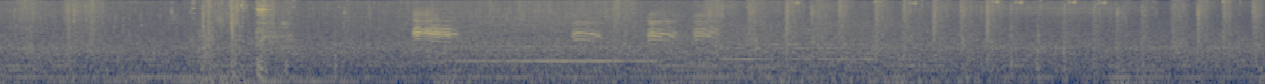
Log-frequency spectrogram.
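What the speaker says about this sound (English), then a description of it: "Crows don't just circle around any old thing." Harsh, repeated bird calls ring out at moderate distance over a steady ambient bed of wind or water in the Game of Thrones video game, consistent with crows cawing in short bursts.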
